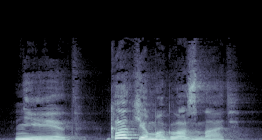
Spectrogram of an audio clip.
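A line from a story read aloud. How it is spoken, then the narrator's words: Laughing. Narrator (Russian): засмеялась бабушка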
